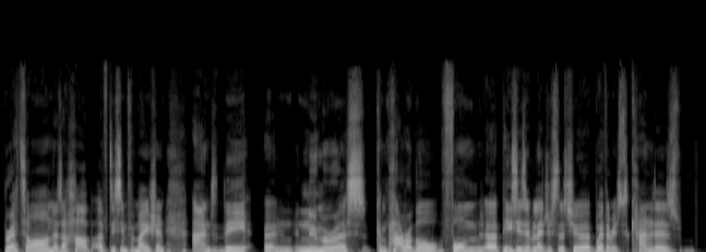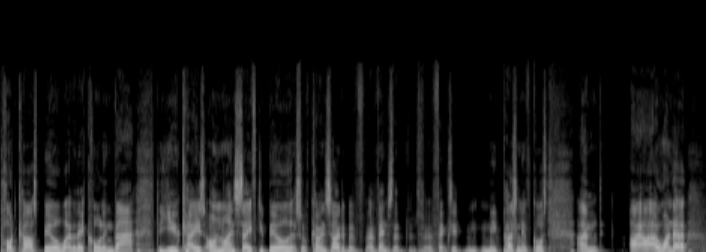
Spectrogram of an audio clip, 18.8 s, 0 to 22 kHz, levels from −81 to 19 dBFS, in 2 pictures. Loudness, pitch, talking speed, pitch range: -20 LUFS, 135 Hz, 150 wpm, 130-145 Hz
